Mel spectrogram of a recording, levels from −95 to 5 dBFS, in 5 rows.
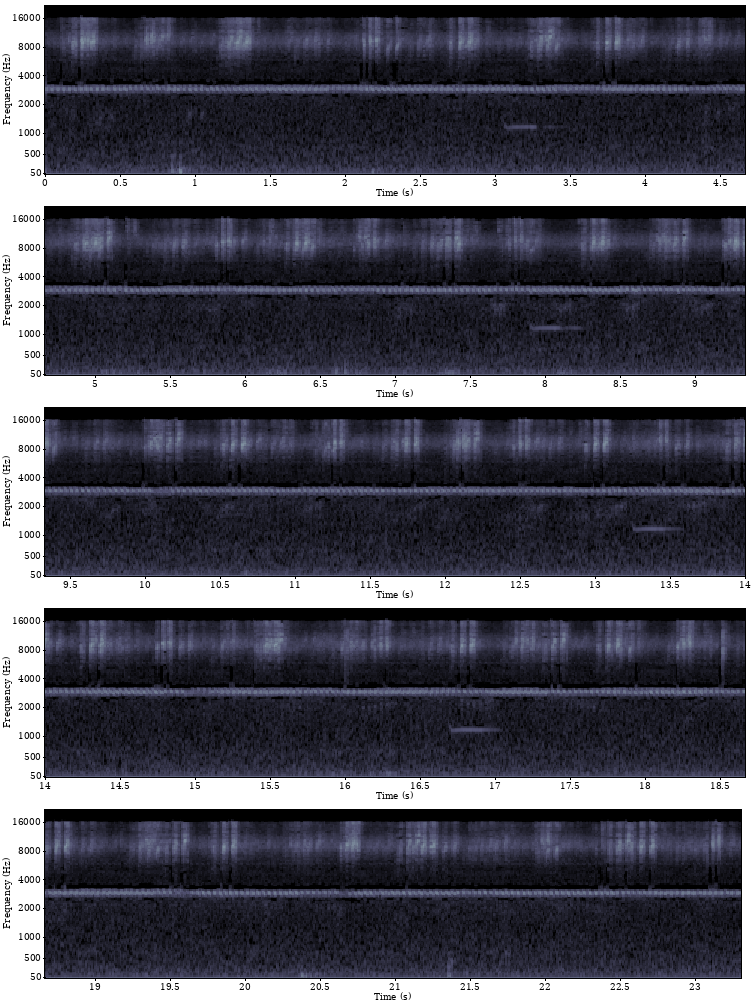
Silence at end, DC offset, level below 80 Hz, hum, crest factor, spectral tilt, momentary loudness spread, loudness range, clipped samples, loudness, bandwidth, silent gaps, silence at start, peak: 0 s; 0.3%; -70 dBFS; none; 22 dB; 2 dB/octave; 8 LU; 1 LU; under 0.1%; -37 LUFS; 17 kHz; none; 0 s; -18 dBFS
